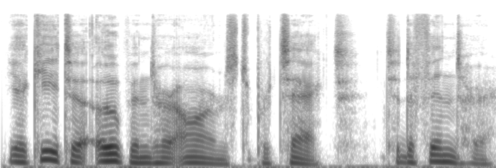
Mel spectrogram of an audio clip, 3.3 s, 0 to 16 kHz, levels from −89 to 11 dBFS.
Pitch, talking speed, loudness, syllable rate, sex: 120 Hz, 165 wpm, -20 LUFS, 4.9 syllables/s, male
